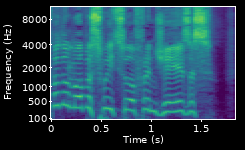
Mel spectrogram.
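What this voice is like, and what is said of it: Put-on Irish accent. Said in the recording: “Can you do an Irish accent?”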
